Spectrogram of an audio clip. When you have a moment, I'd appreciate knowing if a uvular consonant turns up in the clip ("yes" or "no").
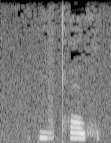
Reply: yes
